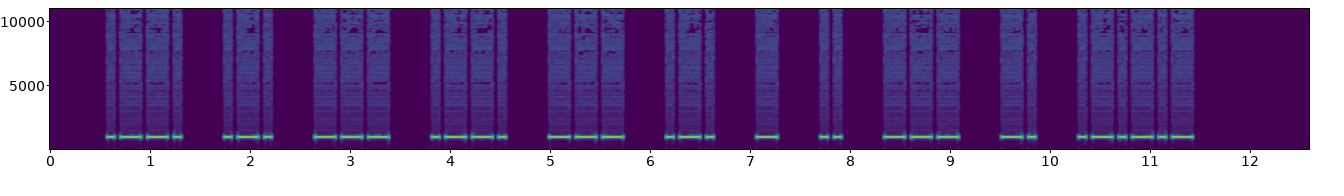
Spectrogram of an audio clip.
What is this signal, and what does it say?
Morse code, heard as a keyed tone, about 18 wpm, spaced as for 12 wpm, 1000 Hz. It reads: PROPORTION.
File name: qotdfiles / 12wpm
